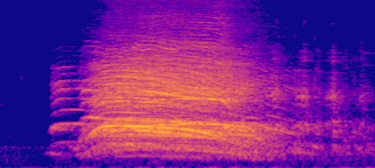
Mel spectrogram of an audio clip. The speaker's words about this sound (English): That wasn't a bad cheer, but it wasn't a good cheer. That was a test the water cheer, wasn't it? Let's give a good cheer.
